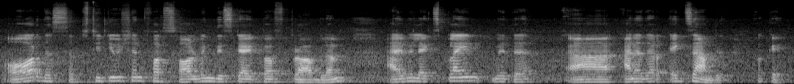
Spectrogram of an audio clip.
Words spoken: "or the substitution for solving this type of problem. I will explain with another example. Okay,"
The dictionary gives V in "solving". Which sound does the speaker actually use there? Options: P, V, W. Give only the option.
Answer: V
